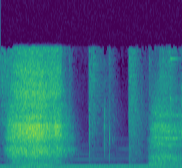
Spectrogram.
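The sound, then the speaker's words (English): A deep breath drawn in, a loud airy rush over the first second, then quieter breathy sounds with a steady low hum underneath. “Deep breath. I keep needing to take deep breaths, center myself”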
